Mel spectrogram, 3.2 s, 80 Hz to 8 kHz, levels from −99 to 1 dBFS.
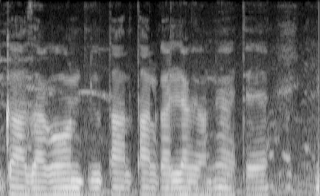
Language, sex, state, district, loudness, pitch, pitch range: Chakma, female, Tripura, Unakoti, -17 LUFS, 105 Hz, 105-110 Hz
